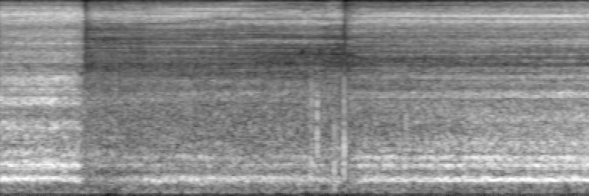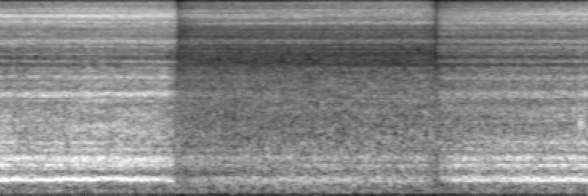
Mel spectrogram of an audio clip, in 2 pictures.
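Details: Long sustained hissing from a Russell's viper, exhaled in drawn-out bursts of roughly three to four seconds separated by brief silent intakes of breath.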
